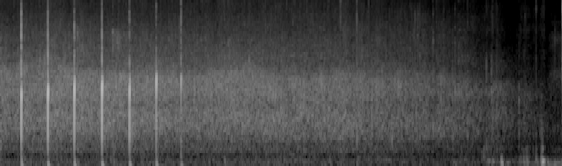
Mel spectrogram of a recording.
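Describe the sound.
An audience applauds as a guest is welcomed to the stage: a steady wash of clapping opens with several sharp, distinct claps. The applause fades out near the end, leaving a few scattered claps.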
